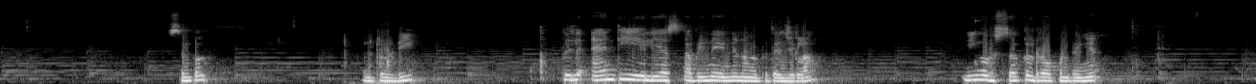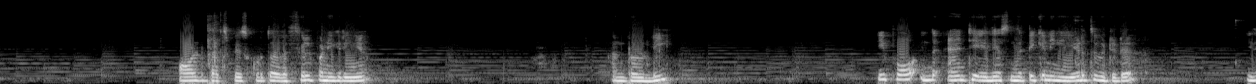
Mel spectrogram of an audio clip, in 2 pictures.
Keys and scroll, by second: 3.8 ctrl+d, 14.4 alt+BackSpace, 18.6 ctrl+d.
